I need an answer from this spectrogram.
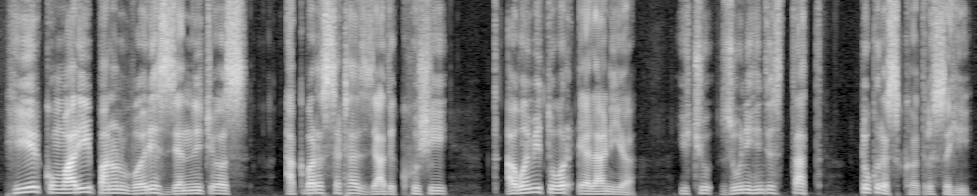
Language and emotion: Kashmiri, neutral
